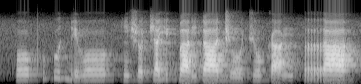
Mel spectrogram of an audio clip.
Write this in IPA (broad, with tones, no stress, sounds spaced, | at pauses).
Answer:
oː˦ pʰ ʊ˦ kʷ iː˦ ɡ͡b e˨ β oː˦ | k ĩ˨ ʃ ɔ˨ t͡ʃ a˦ j e˦ ɡ͡b a˦˨ ɾ i˦ ɗ aː˦ d͡ʒ oː˨ t͡ʃ oː˦ k a˨ ŋ | r a˦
